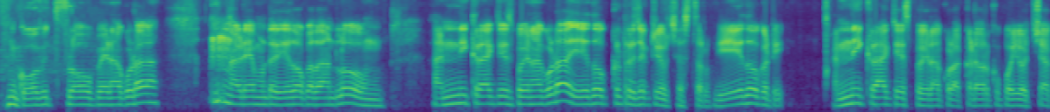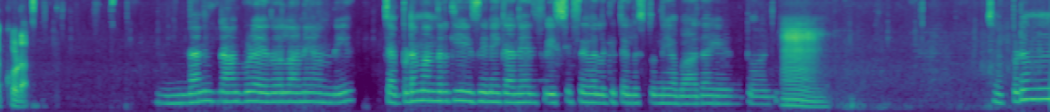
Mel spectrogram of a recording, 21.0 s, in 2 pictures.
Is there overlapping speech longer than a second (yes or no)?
no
